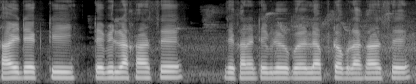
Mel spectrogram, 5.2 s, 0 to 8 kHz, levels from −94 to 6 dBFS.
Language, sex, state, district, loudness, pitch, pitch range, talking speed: Bengali, male, West Bengal, Cooch Behar, -18 LUFS, 150 Hz, 150-155 Hz, 150 wpm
